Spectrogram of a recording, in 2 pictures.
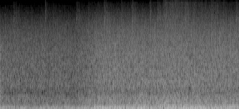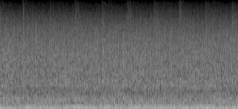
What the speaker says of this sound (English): I know this is supposed to be a hellstorm, but it sounds like rain.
